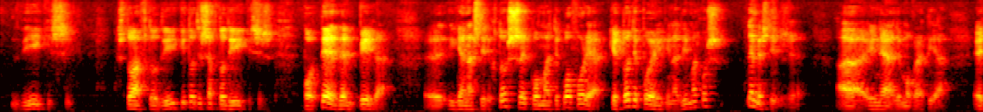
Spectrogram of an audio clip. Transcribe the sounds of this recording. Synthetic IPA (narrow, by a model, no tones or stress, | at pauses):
ðiicisḭ | st̪o̞ɐft̪o̞ðiicit̪o̞t̪isɐft̪oðiicisi̥spo̞t̪e̞ðe̞mbiɣɐ̰ | ʝɐnɐst̪iɾixt̪o̞se̞ko̞mɐt̪iko̞fo̞ɾe̞ɐ̰ce̞t̪o̞t̪e̞pueʝinɐðimɐxo̞z̥ | ðeme̞st̪iɾize̞̰ | ine̞ɐðimo̞kɾɐt̪iɐ̰ | e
